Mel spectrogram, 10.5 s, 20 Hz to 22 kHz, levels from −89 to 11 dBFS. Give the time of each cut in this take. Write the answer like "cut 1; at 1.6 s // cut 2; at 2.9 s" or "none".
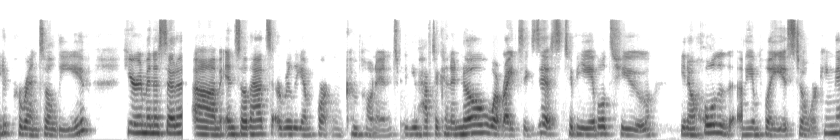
cut 1; at 2.3 s // cut 2; at 5.0 s // cut 3; at 9.3 s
